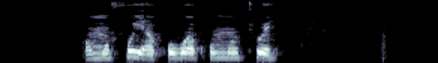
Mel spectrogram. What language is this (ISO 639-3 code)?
lug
